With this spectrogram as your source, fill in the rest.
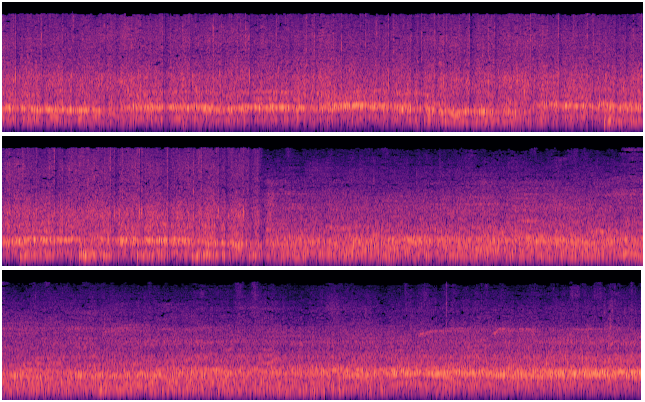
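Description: A large football stadium crowd chants and sings in unison outdoors.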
